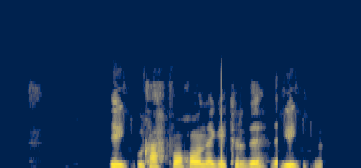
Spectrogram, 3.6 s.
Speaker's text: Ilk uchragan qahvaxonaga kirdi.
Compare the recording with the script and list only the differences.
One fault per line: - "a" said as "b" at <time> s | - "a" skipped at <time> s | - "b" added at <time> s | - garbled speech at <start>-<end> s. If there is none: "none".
- "uchragan" skipped at 1.4 s
- garbled speech at 2.7-3.2 s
